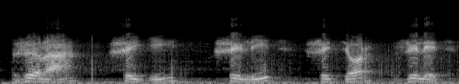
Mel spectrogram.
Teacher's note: после «ж» и «ш» редуцированный звук «э» слышится также и в первом предударном слоге. где по правилу нужно было бы ждать «А».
